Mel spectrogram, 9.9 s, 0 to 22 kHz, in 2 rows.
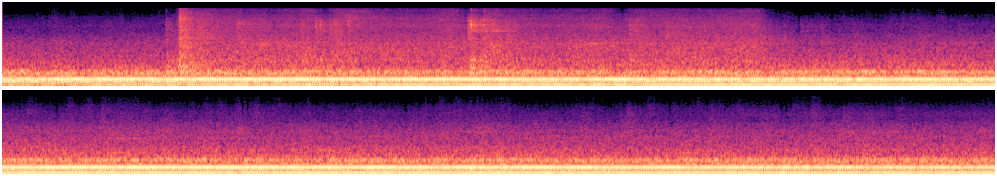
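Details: Hamburg U-Bahn DT5 343-1 train running: strong steady constant-pitch whistle over a deep hum; traction motor whine, likely worn motors.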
